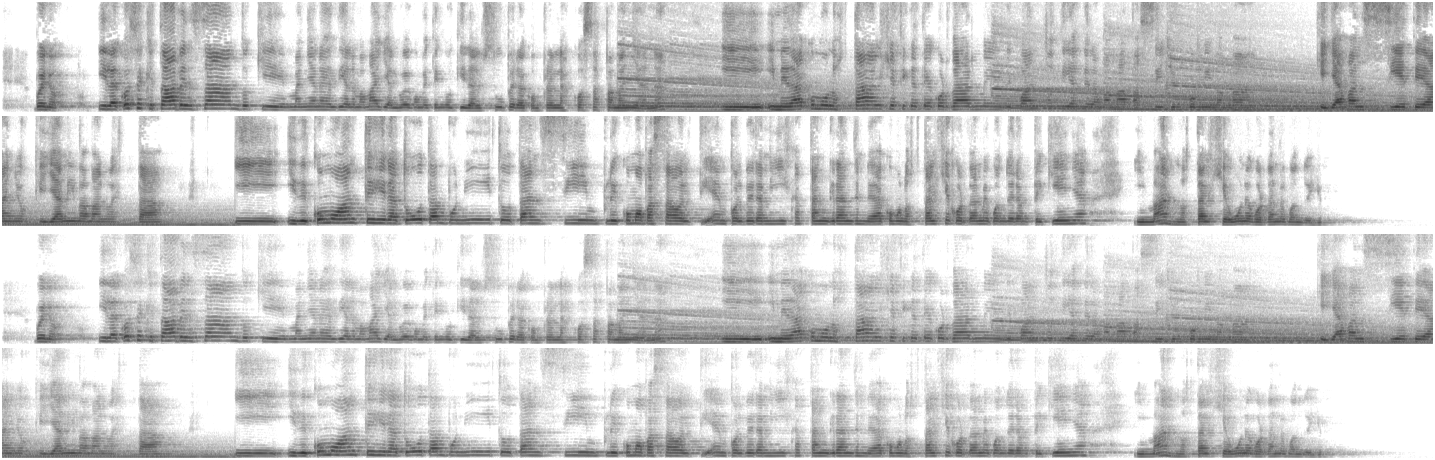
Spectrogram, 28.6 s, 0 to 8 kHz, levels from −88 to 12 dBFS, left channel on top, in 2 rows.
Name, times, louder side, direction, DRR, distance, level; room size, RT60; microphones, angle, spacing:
voice 1, 0.3-6.7 7.2-12.6 13.1-16.0 16.6-27.5, left 4 dB, 85° left, 1.2 m, -22 dB
sound 1, 6.1-16.6, left 3 dB, 70° left, 1.4 m, -28 dB
28.5 x 16.0 x 9.2 m
head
